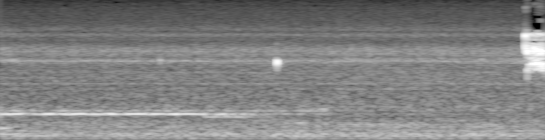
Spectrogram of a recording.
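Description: A pause on a live audio call: low steady line hiss, with a faint steady hum-like tone in the first second and a half that fades out.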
